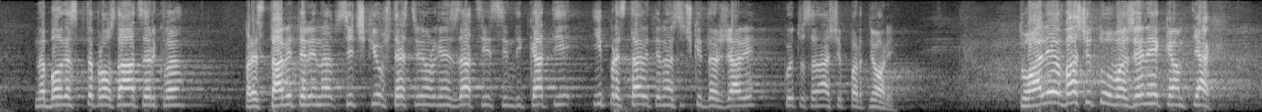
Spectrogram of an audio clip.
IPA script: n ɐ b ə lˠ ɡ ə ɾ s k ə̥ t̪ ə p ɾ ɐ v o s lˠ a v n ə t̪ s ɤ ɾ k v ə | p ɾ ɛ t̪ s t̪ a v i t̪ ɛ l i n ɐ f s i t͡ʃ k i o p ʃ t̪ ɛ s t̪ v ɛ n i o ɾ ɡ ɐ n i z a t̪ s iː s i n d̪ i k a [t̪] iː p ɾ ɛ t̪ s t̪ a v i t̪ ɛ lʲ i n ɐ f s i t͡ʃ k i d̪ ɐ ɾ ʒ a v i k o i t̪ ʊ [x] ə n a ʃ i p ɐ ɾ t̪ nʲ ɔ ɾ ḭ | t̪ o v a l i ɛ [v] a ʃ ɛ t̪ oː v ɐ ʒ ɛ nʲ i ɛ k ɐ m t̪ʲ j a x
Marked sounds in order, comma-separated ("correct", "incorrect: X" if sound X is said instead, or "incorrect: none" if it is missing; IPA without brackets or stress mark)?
correct, incorrect: s, correct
